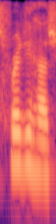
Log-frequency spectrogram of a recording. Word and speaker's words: Freddy Hirsch: So, I mean, maybe start out, just tell us, what is Freddy Hirsch and is that how you say it, Freddy Hirsch? Yes, Freddy Hirsch, you're saying it correctly.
